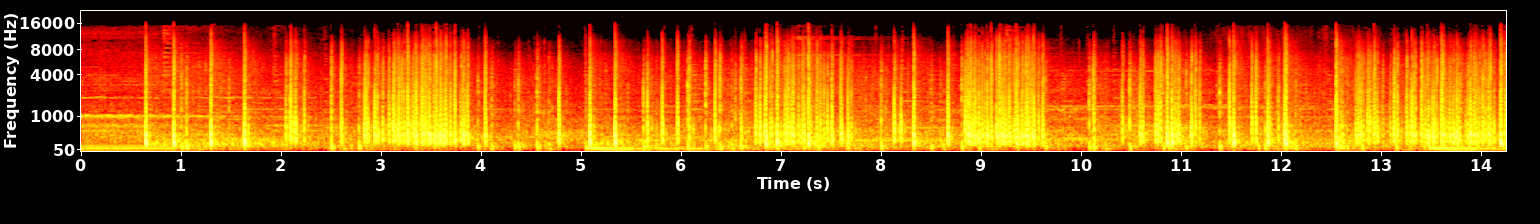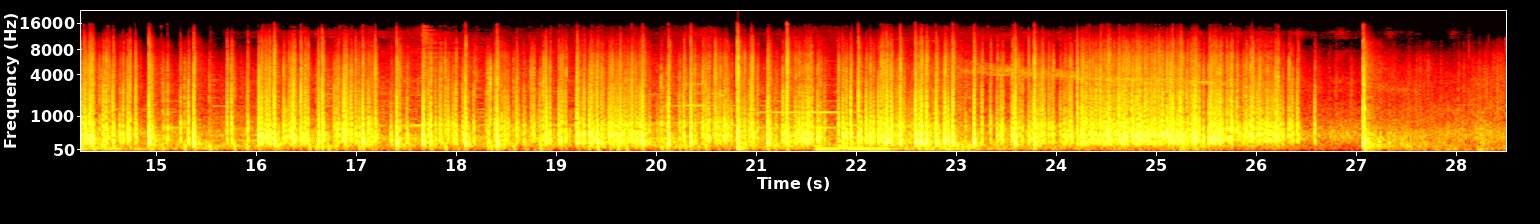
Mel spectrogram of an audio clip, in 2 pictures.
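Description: Starmine fireworks barrage: a rapid, continuous string of sharp bangs from aerial shells bursting in quick succession, in swelling waves of volleys.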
